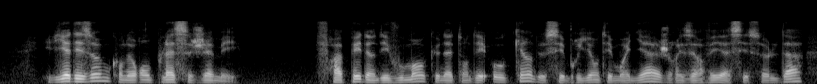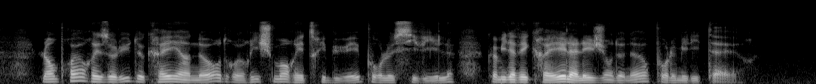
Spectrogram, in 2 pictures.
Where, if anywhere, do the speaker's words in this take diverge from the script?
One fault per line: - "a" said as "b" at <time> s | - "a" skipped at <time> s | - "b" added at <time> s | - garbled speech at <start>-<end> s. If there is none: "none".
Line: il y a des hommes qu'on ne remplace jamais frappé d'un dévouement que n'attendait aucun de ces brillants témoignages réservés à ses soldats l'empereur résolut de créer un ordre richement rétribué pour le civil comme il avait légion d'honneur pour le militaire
- "créé la" added at 13.5 s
